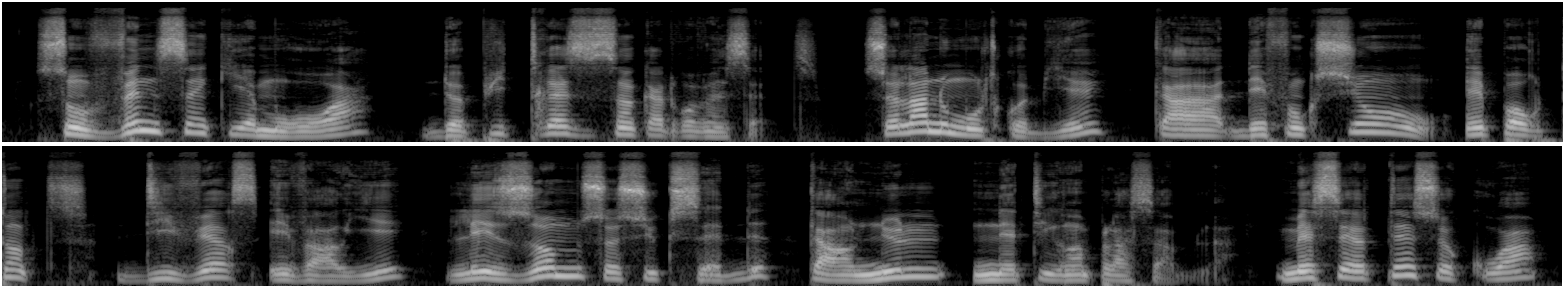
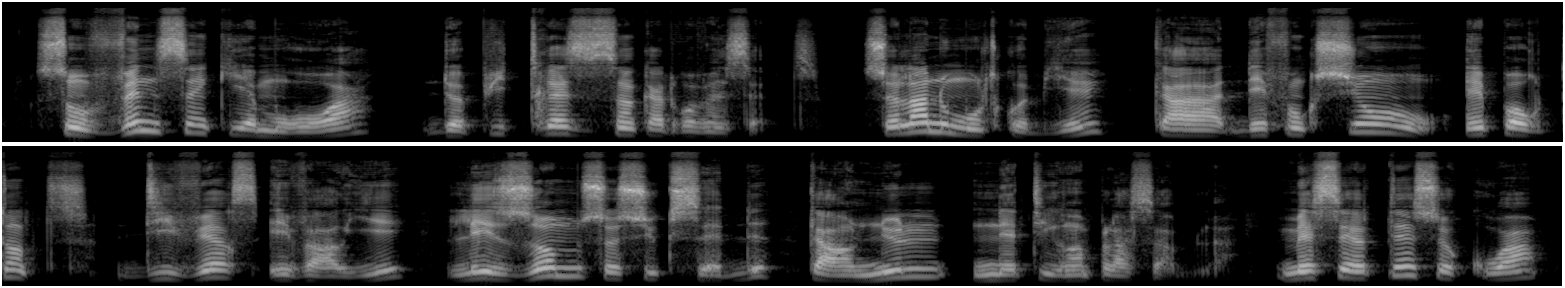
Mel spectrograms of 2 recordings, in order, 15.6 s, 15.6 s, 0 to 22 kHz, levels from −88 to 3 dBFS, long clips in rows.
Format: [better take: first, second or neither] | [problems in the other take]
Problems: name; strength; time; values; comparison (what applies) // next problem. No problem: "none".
first | thin; somewhat; fading below 350 Hz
